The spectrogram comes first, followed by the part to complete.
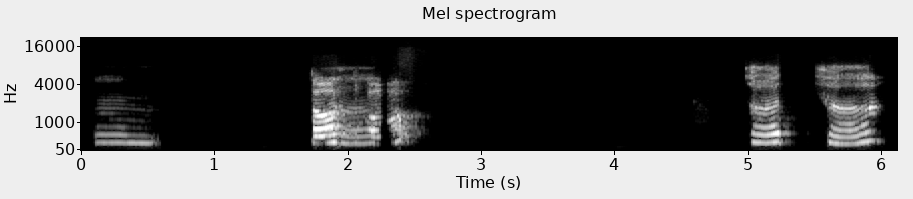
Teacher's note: these are dental sounds, tongue touching the teeth. Ta, tha, Ta, ta, it's as in netra, right?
